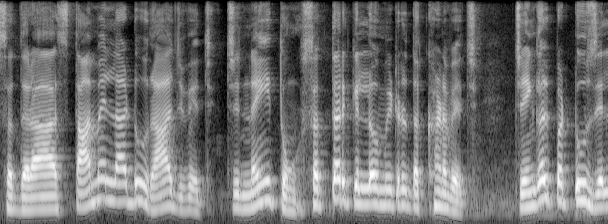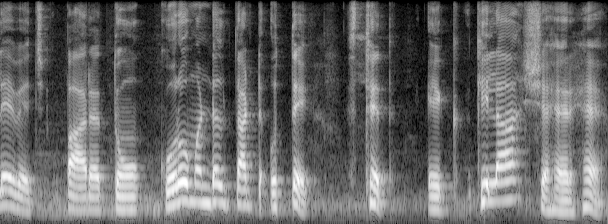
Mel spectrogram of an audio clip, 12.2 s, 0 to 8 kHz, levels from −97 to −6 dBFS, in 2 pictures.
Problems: constant background noise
